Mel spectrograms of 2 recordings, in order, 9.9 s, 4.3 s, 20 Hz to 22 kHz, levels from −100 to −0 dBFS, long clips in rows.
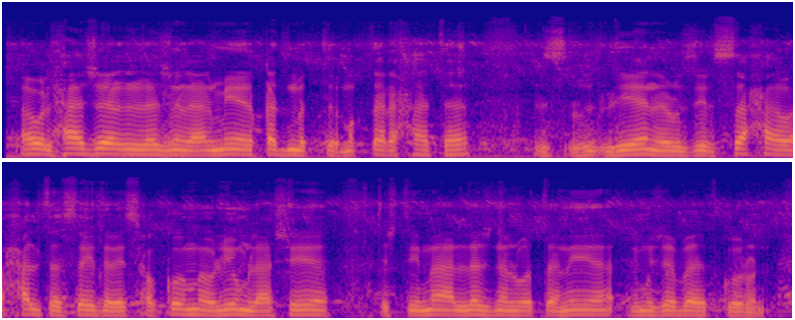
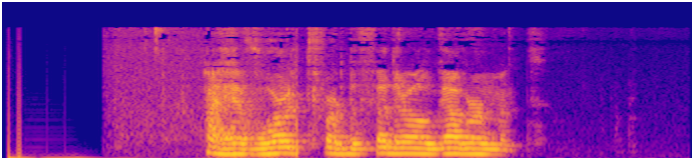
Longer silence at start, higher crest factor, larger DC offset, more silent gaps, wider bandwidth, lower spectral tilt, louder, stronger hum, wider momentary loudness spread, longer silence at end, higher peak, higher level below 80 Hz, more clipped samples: about the same, 0 s vs 0.05 s; about the same, 14 dB vs 16 dB; neither; neither; first, 13.5 kHz vs 11.5 kHz; about the same, -6 dB/octave vs -6 dB/octave; second, -36 LUFS vs -14 LUFS; neither; second, 6 LU vs 18 LU; second, 0 s vs 1.1 s; second, -22 dBFS vs 0 dBFS; second, -66 dBFS vs -46 dBFS; neither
